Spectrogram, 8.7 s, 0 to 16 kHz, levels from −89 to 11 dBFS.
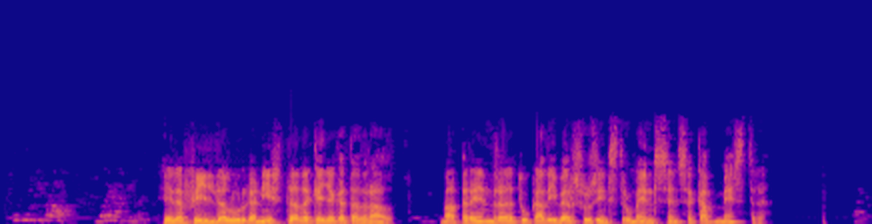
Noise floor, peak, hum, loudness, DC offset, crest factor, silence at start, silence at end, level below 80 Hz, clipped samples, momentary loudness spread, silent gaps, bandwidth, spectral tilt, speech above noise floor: -56 dBFS; 0 dBFS; none; -15 LUFS; under 0.1%; 16 dB; 0.5 s; 1.1 s; -52 dBFS; under 0.1%; 9 LU; none; 7.2 kHz; -7.5 dB/octave; 42 dB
